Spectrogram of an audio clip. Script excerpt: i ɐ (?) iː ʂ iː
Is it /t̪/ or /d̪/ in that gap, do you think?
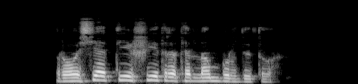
t̪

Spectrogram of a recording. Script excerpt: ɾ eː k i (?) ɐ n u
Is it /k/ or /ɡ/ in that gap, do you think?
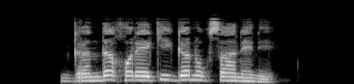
ɡ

